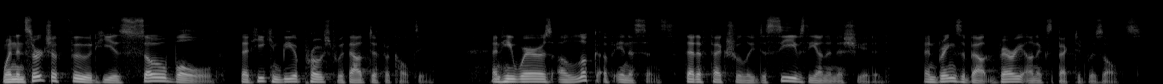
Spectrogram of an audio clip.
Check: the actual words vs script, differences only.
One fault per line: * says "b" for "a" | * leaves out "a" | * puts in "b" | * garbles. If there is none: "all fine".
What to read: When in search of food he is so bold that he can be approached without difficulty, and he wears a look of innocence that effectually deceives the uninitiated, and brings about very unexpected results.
all fine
